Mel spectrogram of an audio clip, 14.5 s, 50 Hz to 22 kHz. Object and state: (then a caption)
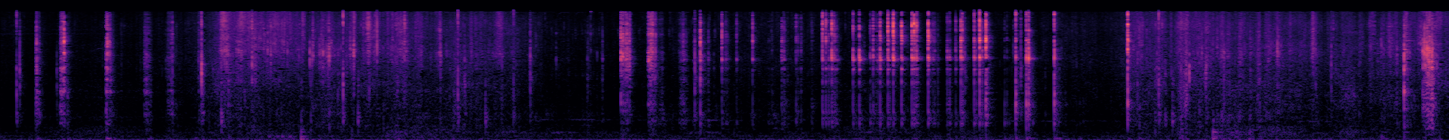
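Plastic game controller. A metal dental pick scrapes and picks around the D-pad and grip seams of a dirty, hollow white plastic PS4 controller as dust falls onto the mat. Rapid, dry, bright ticks and short scratchy clicks come in uneven bursts over a faint low hum, each one stopping almost instantly.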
